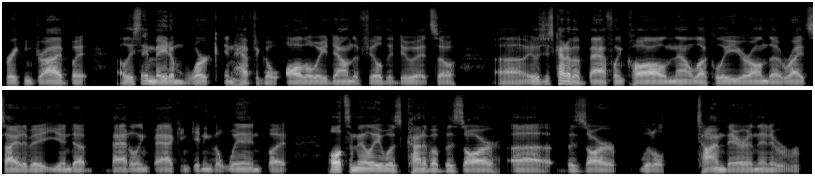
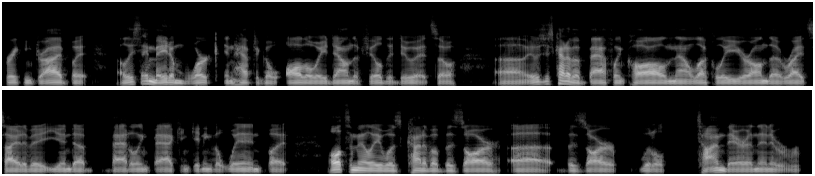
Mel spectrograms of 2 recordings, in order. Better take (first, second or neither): first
